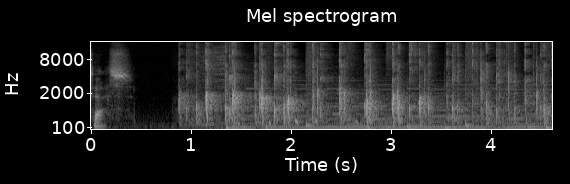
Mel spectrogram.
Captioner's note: applauding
